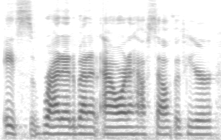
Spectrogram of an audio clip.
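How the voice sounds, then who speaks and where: Woman, lowish voice, chatty. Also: completely flat delivery, quick pace, noisy background. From South Georgia, US. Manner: chatty, storytelling, self-deprecating. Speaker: chamber of commerce president, guest. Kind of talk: casual podcast conversation.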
